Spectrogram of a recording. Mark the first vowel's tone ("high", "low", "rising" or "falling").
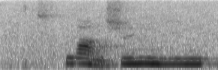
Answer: falling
